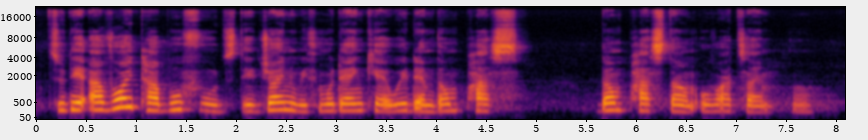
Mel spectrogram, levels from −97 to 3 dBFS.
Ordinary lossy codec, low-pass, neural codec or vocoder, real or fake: none; none; none; real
